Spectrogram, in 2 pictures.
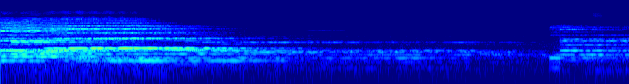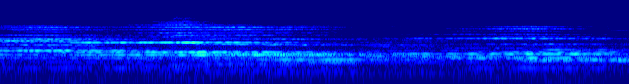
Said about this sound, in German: Hast du eben gehört, wie dieser Hall in diesem Raum wirkt und wie diese irre, beruhigende, erhabene Musik klingt? Wir sitzen hier in dem Sala della Boveda. Das ist im Inneren des Uhrenturms, des Glockenturms, auf der Ebene der Aussichtsplattform.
